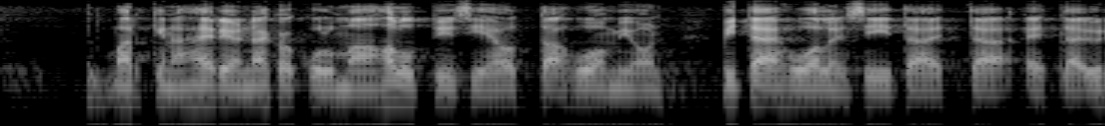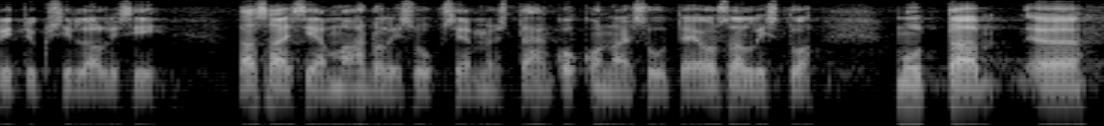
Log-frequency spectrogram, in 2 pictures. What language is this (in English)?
Finnish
